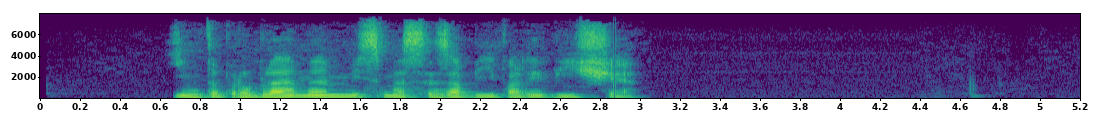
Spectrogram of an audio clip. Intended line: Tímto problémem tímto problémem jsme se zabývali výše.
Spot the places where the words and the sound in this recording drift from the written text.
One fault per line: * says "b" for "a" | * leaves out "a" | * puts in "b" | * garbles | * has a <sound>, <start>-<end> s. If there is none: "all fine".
* leaves out "tímto problémem"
